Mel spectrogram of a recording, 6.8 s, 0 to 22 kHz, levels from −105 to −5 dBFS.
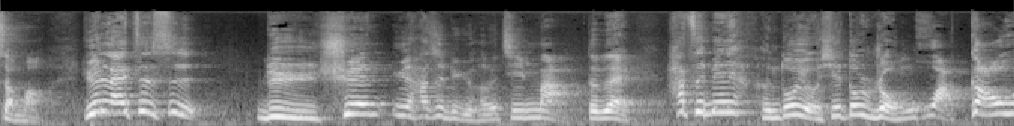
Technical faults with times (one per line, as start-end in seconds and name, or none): none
